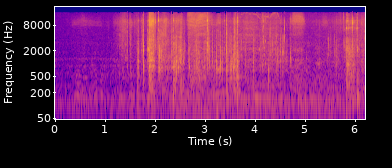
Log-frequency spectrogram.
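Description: A quick, irregular run of scrapes and clicks that starts about a second in and continues almost to the end.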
